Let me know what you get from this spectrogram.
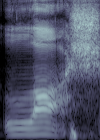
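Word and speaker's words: Laxe: And Oliver Lash, I think is how you say his last name is um like French Al.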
